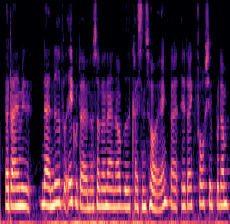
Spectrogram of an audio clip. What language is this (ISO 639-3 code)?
dan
